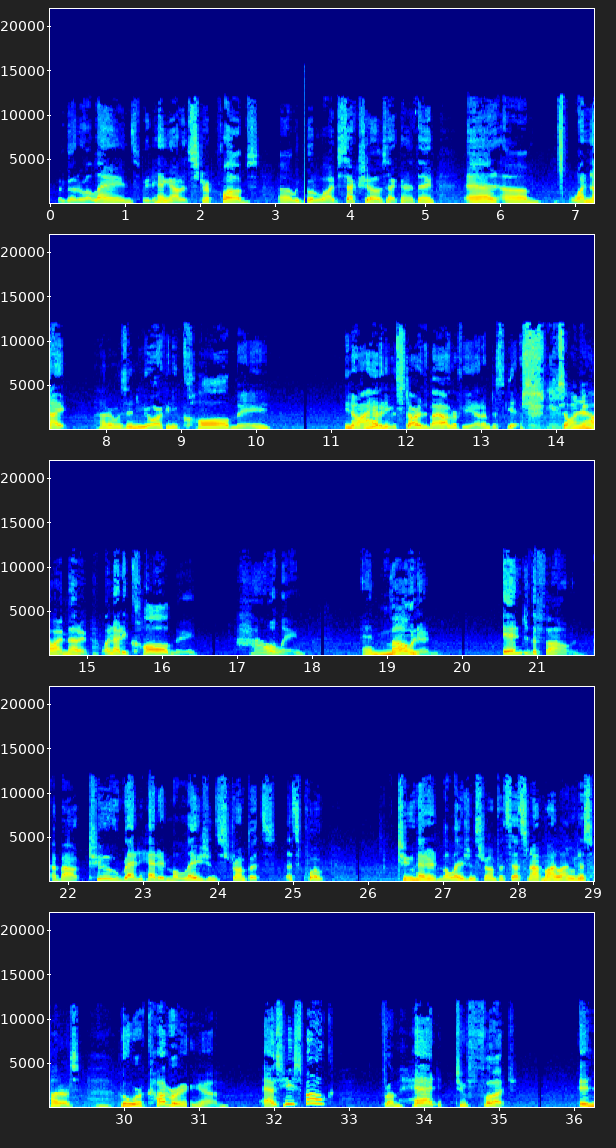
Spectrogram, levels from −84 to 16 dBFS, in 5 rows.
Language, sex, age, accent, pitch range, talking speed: English, female, 60-79, American, 185-245 Hz, 150 wpm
